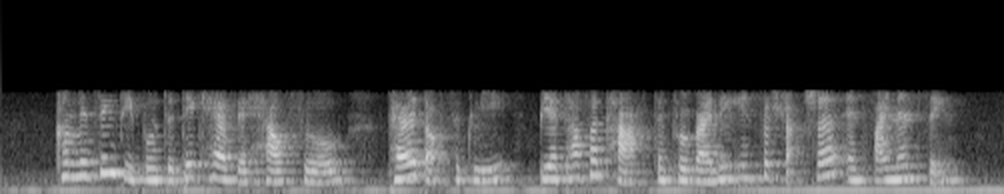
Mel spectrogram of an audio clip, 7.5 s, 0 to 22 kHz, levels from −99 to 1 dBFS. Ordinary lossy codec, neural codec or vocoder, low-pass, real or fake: none; none; 3.6 kHz; real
